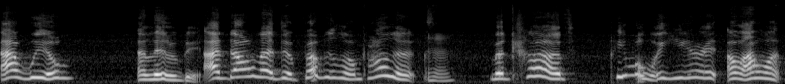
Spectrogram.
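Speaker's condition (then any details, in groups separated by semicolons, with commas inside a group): Cerebral palsy; employers reluctant to hire because of speech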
